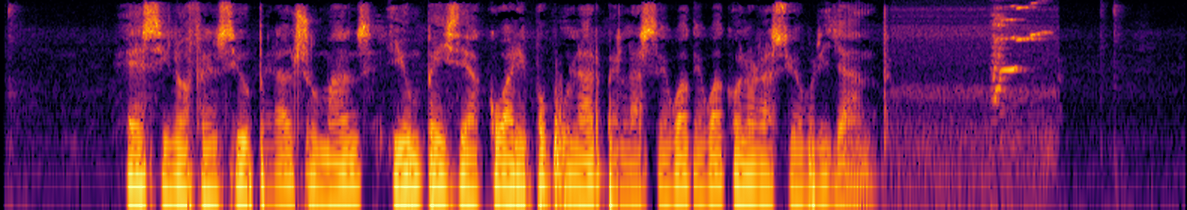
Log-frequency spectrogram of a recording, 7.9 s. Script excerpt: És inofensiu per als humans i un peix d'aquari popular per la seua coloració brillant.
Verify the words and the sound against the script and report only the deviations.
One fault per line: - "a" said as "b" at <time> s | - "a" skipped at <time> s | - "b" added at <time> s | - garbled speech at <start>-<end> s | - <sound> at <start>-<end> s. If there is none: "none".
- "seua" added at 4.6 s
- squeak at 6.6-7.0 s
